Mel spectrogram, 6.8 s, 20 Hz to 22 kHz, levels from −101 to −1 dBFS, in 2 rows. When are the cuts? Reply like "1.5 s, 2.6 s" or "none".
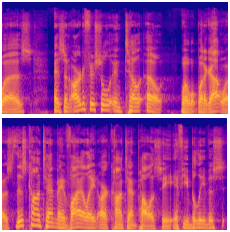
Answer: none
